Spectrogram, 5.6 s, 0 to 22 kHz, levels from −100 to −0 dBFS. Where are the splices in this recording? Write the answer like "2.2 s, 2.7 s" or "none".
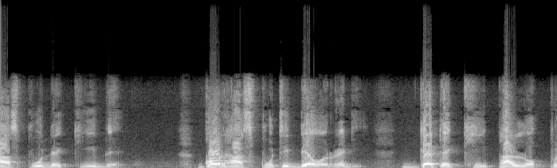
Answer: none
